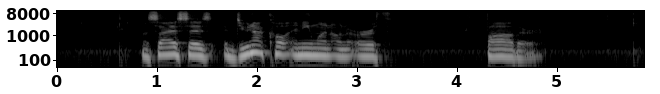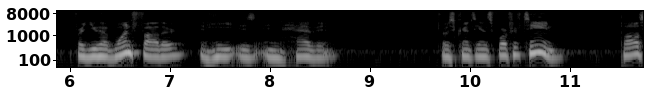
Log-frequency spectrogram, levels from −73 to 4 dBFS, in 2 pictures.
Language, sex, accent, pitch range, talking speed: English, male, American, 140-170 Hz, 125 wpm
